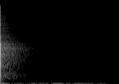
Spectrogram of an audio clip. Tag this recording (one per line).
handclap
clap
natural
